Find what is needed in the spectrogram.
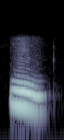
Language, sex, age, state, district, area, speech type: Manipuri, female, 45-60, Manipur, Kangpokpi, urban, conversation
